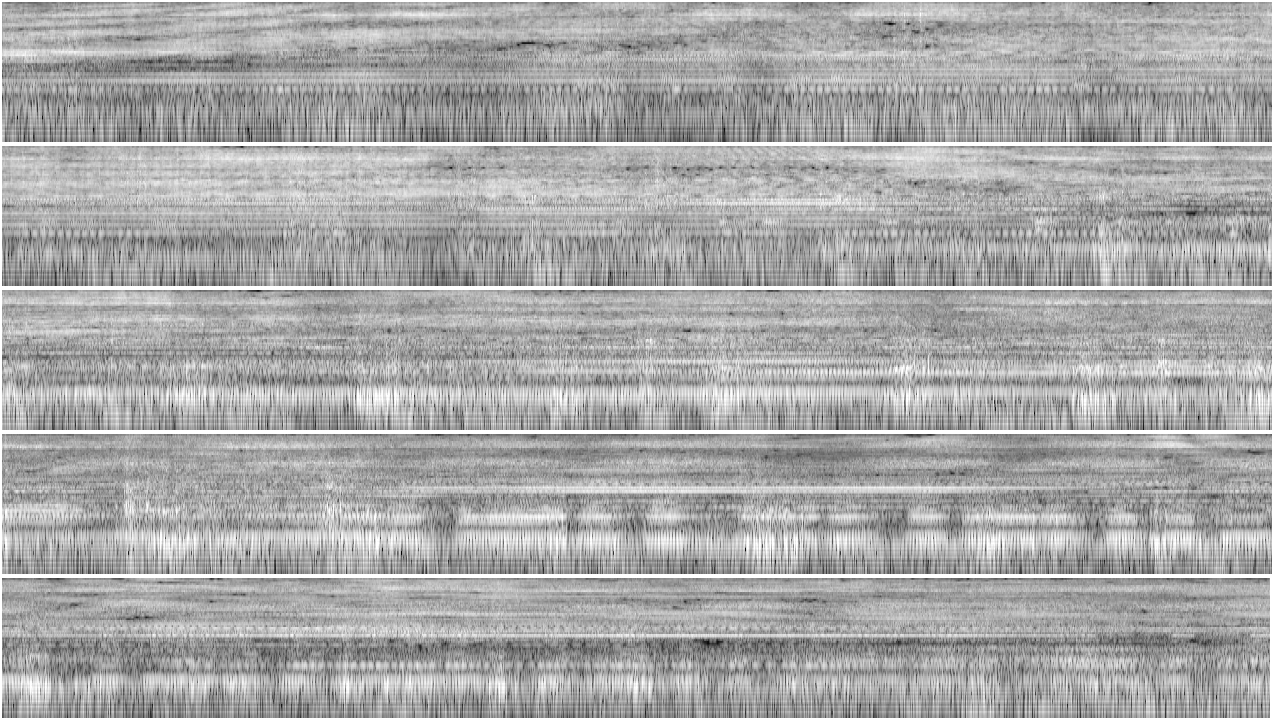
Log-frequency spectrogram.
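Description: Several truck horns held down together for the whole stretch, sounding as one long, loud, unchanging chord, with more horn tones joining in about ten seconds in.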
